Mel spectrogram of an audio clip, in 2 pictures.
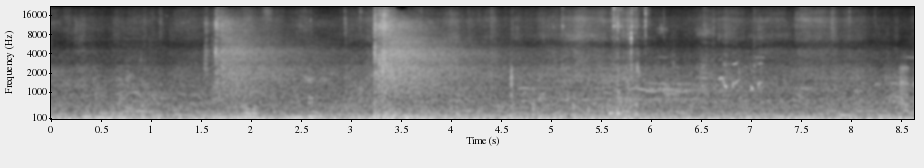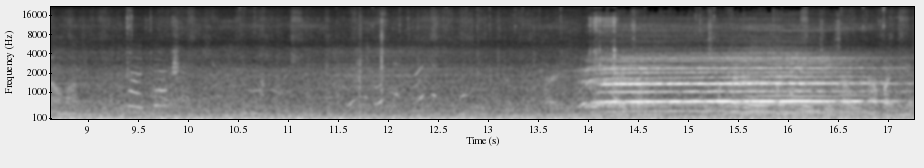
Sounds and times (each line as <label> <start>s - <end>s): Tourists 13.6s - 17.2s
Guard ceremony 13.9s - 17.2s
